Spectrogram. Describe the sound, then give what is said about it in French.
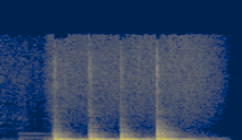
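Four firm knocks on the wooden door of a beautiful, luxurious house, evenly spaced, each a dull thud with a short hollow ring, with no voices. Zeus and Hermes, disguised as simple travelers, knock to ask for hospitality. “Ils frappent à la porte d'une belle maison luxueuse et riche pour demander l'hospitalité.”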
